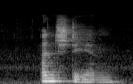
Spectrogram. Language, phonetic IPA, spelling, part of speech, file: German, [ˈanˌʃteːən], anstehen, verb, De-anstehen.ogg
- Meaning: 1. to stand in a queue 2. to be pending, to be upcoming, to be on the agenda, to be due 3. to befit 4. (mining, geology) to protrude 5. to be dependent on something or someone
